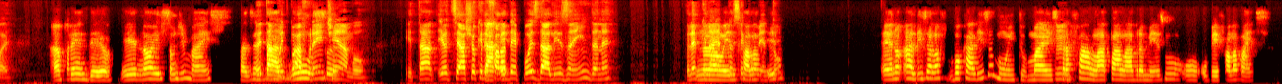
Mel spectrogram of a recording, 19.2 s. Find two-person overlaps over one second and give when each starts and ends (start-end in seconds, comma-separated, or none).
3.8-5.1, 10.4-11.7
